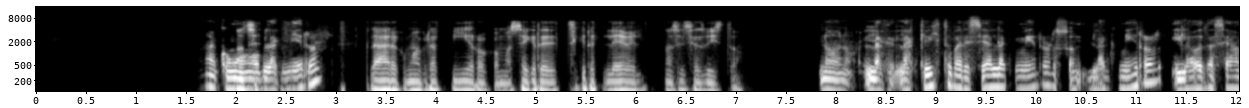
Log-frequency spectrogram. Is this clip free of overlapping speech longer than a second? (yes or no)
yes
